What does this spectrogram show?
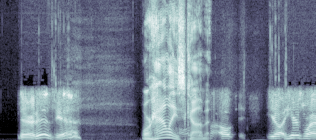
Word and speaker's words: Halley: I'm wrong this is Haley's Comet right or Halley's Comet as as is more properly pronounced no no this is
